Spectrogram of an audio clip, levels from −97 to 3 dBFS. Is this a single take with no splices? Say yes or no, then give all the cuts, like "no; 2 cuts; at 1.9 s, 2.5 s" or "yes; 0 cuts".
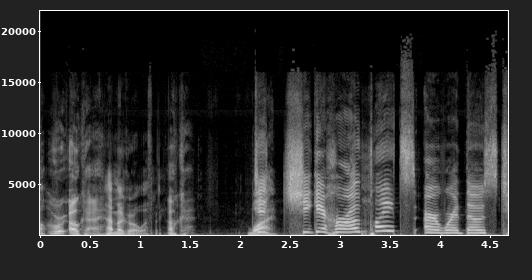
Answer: yes; 0 cuts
